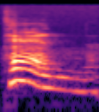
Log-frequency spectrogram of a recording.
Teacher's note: Mas há um N sutil de boca aberta ali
